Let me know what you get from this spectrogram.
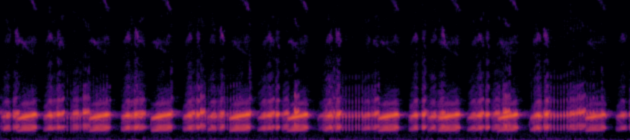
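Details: Pacific chorus frogs at a wetland near a lake on Washington's Olympic Peninsula at dusk in spring give a dense chorus of raspy, two-part croaks repeated rapidly as males call for mates in mating season.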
